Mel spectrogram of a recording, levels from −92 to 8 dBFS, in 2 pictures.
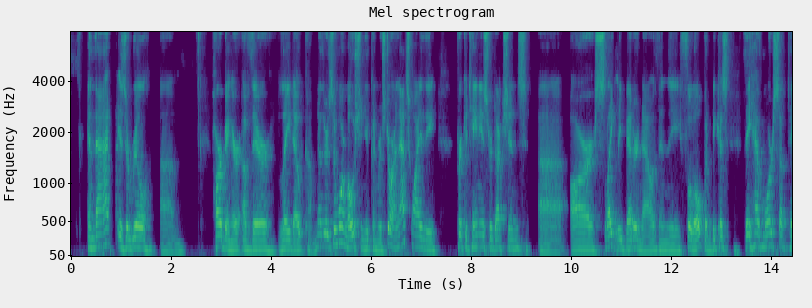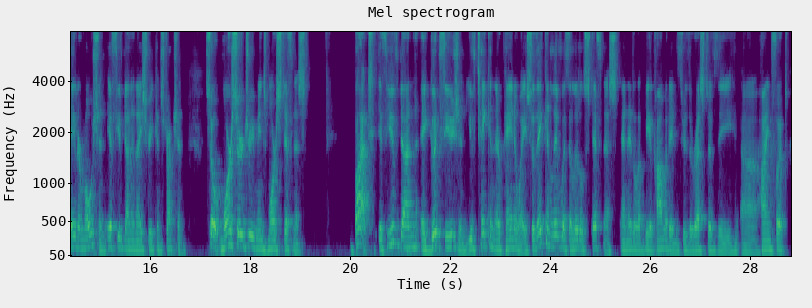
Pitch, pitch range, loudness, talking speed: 120 Hz, 105-145 Hz, -29 LUFS, 175 wpm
